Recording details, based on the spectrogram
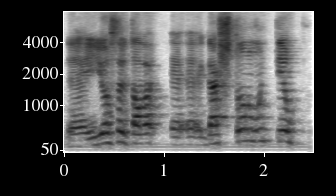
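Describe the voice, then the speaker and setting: A man's voice: high-pitched, lively intonation, fast talker, darkish tone, a little hiss or hum. A man in his twenties, a language teacher from Brazil, chatting casually while he answers live-stream questions, full of fillers. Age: 20s. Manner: chatty, many fillers like "né" and "cara". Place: small room indoors with a banner behind. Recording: slightly dull lo-fi webcam sound.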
